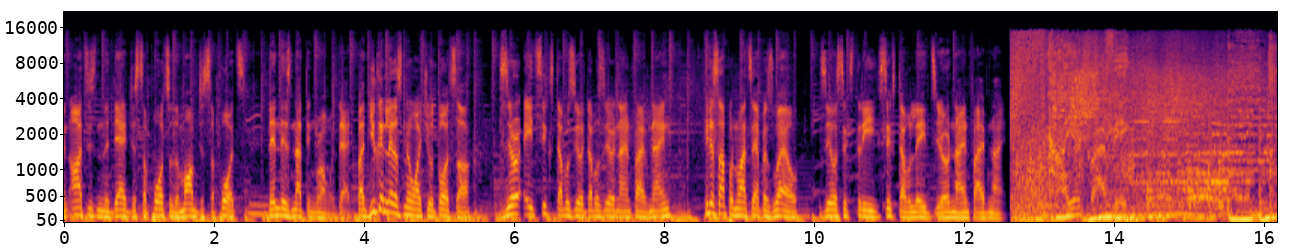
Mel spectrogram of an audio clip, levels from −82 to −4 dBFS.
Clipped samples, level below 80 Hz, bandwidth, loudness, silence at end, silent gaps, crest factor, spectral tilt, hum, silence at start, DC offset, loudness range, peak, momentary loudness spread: under 0.1%; -26 dBFS; 15.5 kHz; -18 LUFS; 0 s; none; 12 dB; -4.5 dB/octave; none; 0 s; under 0.1%; 2 LU; -6 dBFS; 6 LU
